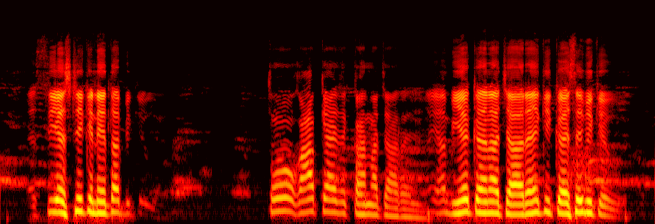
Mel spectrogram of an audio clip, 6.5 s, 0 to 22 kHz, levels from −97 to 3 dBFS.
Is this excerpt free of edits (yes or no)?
yes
